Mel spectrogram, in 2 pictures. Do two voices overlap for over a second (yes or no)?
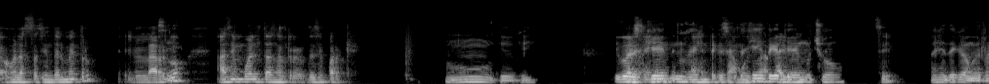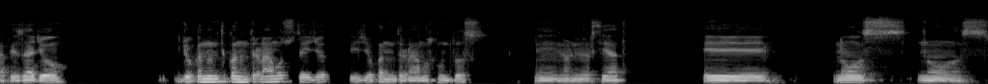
yes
